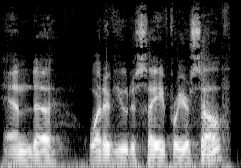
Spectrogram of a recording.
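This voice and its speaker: A man's voice: lowish voice, fairly even intonation, moderate pace, a little hiss or hum, natural voice. An actor playing a stern farm father in a radio drama. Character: stern farm father questioning his child.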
